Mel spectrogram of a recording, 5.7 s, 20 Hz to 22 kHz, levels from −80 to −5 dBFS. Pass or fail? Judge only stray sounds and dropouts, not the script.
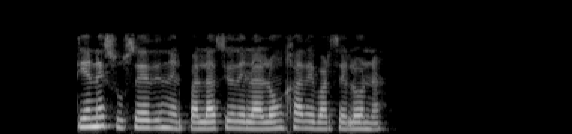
pass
